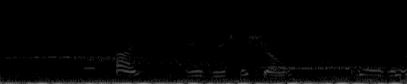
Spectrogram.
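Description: A woman speaks calmly through a phone.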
